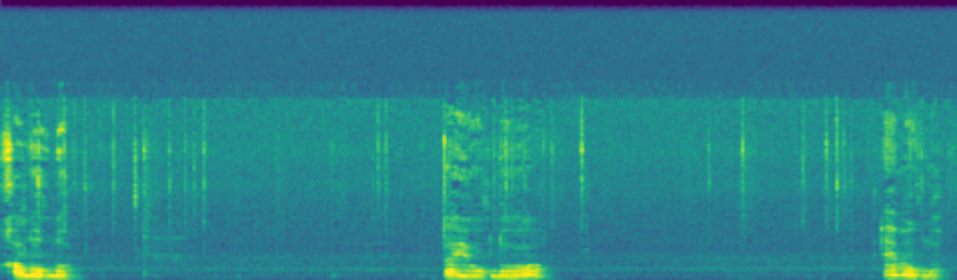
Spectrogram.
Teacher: bunlarda iki qoşa saitlərdən biri düşür, amma digəri uzun tələffüz olunmur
